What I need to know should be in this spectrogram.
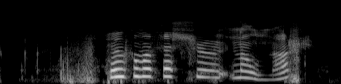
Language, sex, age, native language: Icelandic, male, 10, Icelandic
